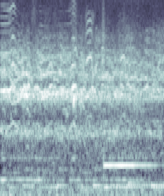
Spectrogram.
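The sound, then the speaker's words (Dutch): Black-tailed godwits, the Dutch national bird, calling: a steady, loud chorus of overlapping bird cries with a few clear tonal notes over a dense, noisy background, with no one speaking. “Want de grutto is onze nationale vogel en broedt dus graag in Noord-Holland.”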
